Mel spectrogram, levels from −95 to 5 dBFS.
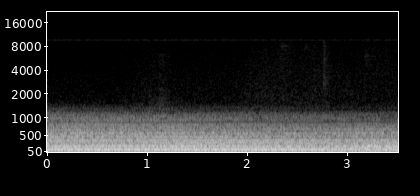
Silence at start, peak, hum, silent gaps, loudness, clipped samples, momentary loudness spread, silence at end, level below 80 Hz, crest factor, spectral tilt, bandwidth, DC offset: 0 s; -8 dBFS; none; none; -20 LUFS; under 0.1%; 2 LU; 0 s; -28 dBFS; 10 dB; -15 dB/octave; 1.2 kHz; under 0.1%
